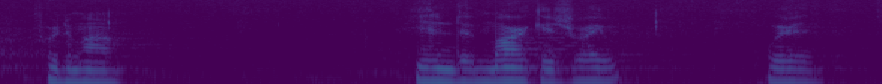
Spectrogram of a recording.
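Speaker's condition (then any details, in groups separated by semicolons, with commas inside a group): Parkinson's; tremor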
